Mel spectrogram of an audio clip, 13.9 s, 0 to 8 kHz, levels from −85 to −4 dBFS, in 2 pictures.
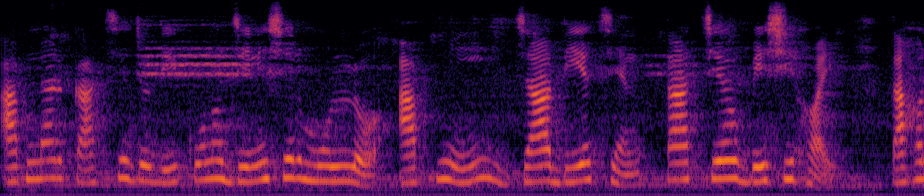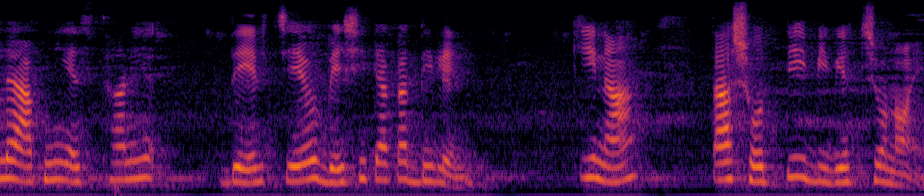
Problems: constant background noise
